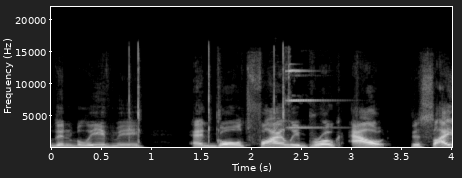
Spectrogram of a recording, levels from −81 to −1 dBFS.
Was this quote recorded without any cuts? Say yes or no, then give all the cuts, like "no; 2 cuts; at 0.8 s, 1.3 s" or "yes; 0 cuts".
yes; 0 cuts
